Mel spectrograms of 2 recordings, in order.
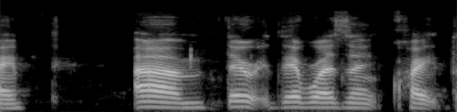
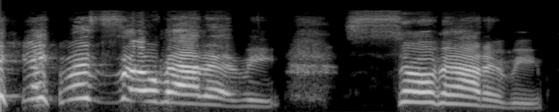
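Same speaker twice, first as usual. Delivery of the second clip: gleeful exclaim; 12 semitones higher, 9 dB louder than usual. Real, not acted. Laughing recollection, repeated phrase.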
